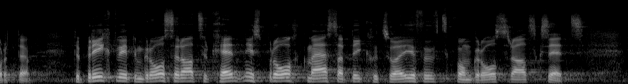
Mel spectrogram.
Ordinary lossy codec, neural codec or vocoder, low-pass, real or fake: none; none; 14.4 kHz; real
